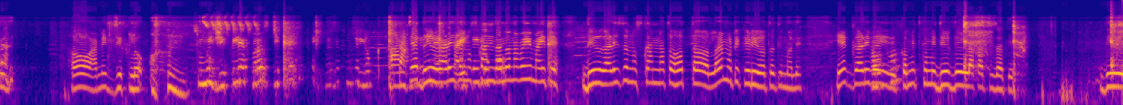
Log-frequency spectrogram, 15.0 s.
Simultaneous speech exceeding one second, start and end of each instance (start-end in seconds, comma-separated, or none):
5.2-6.8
